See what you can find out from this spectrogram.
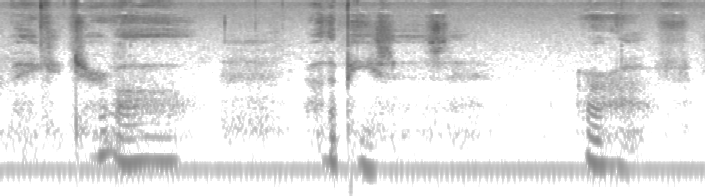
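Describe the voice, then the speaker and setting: A gentle, soft-spoken whisper, somewhat breathy, comes at a very slow pace. Long, frequent pauses break it up. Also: man. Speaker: ASMR content creator. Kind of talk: ASMR soft-spoken instructional narration. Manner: soft, gentle, slow, whispery.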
